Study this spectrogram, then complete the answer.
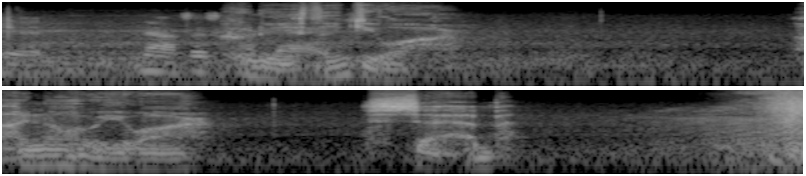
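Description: A man speaks slowly and menacingly, close by.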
